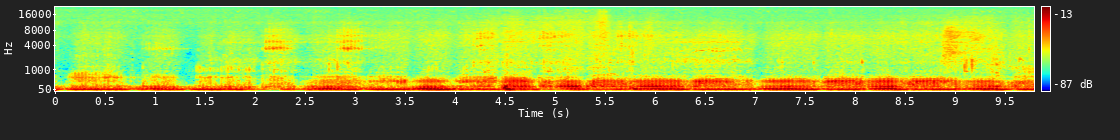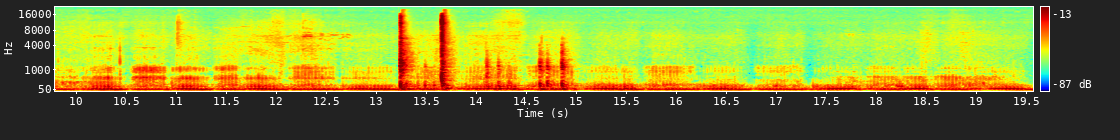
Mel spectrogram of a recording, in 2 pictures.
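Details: Low, even purring from a Maine Coon kitten, Olof, asleep in a sink; the rumble runs almost unbroken, and a couple of sharp clicks or taps sound near the end.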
